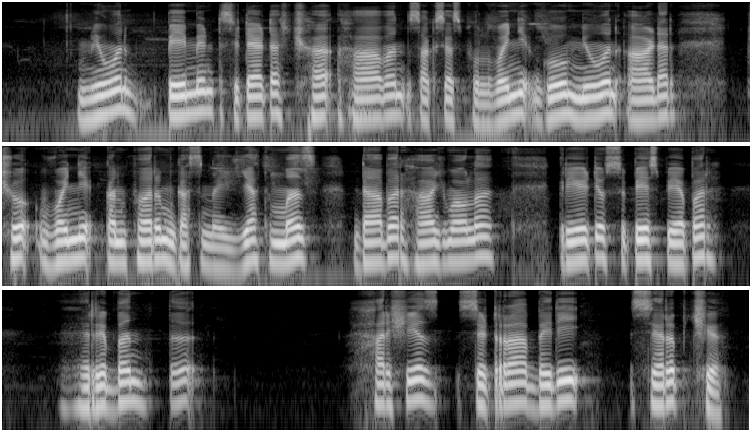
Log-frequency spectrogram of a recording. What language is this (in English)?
Kashmiri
